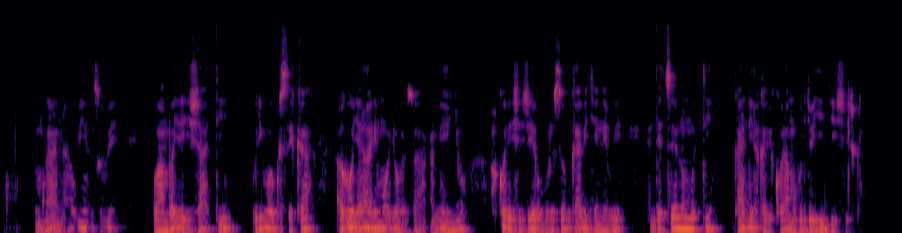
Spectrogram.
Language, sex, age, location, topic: Kinyarwanda, male, 25-35, Kigali, health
